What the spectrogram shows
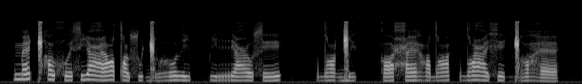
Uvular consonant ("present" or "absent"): present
